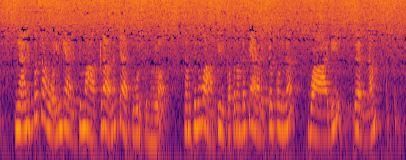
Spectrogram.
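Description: Diced vegetables and dried red chillies sizzling in oil in a steel pan as they are stirred with a wooden spatula, a steady hiss under a voice that talks through most of the time.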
